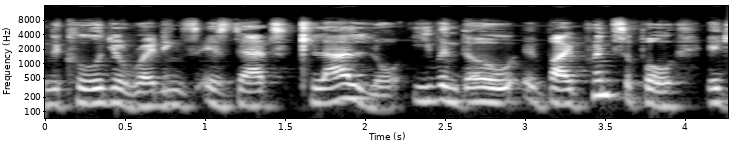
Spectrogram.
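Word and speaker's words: Tlāloc: So what would have been pronounced Tlāllò because of those linguistic phonological rules became pronounced as Tlālò instead.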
